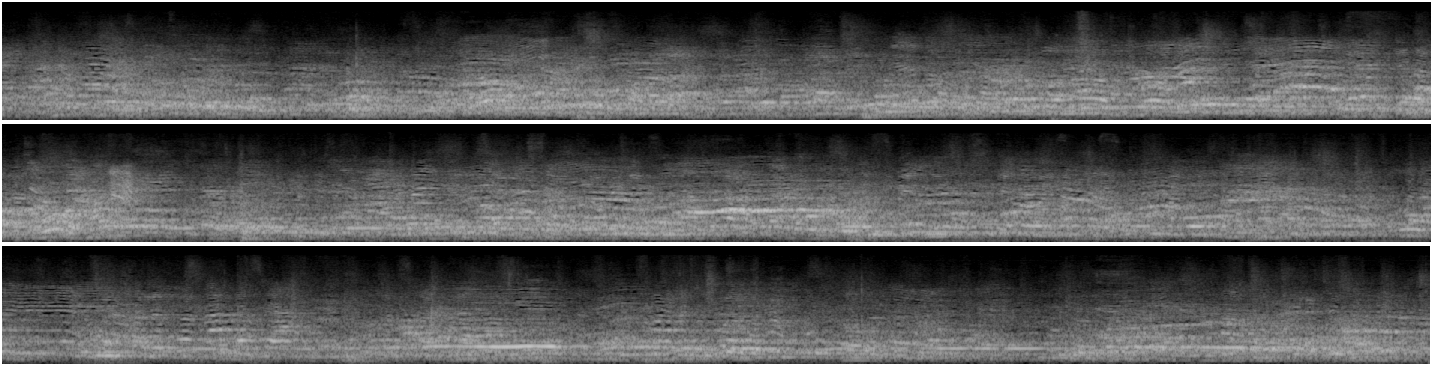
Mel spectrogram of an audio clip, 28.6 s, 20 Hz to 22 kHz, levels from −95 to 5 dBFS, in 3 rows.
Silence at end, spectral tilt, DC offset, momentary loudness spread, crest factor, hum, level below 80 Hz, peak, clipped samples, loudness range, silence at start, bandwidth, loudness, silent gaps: 0 s; -5 dB/octave; under 0.1%; 7 LU; 18 dB; none; -70 dBFS; -10 dBFS; under 0.1%; 5 LU; 0 s; 15 kHz; -28 LUFS; none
